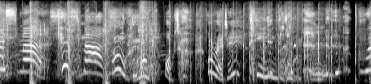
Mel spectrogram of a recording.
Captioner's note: exclamations; giggling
